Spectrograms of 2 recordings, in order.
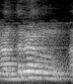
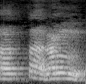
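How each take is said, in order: First: ਅਧਰੰਗ squashed into adrang; mistaken joined pronunciation. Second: ਅਧਰੰਗ as a-tarang, three syllables; correct separated pronunciation. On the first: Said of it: "ਗਲਤ ਉਚਾਰਨ ਹੋਵੇਗਾ". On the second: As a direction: set the first a of ਅਧਰੰਗ apart. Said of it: "ਐੜਾ ਅਲੱਗ ਬੋਲ ਕੇ". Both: Shown as a demonstration.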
